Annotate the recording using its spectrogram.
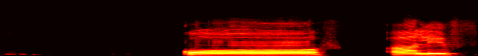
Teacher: قاف الف جی تو یہ حروف مستعالیہ میں سے ہے. قاف حروف مستعالیہ میں سے ہے. اس کو پر یعنی موٹا پڑھیں گے.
